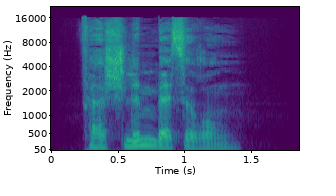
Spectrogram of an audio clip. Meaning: disimprovement; attempted improvement that makes things worse
- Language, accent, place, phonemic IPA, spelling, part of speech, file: German, Germany, Berlin, /fɛɐ̯ˈʃlɪmˌbɛsəʁʊŋ/, Verschlimmbesserung, noun, De-Verschlimmbesserung.ogg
